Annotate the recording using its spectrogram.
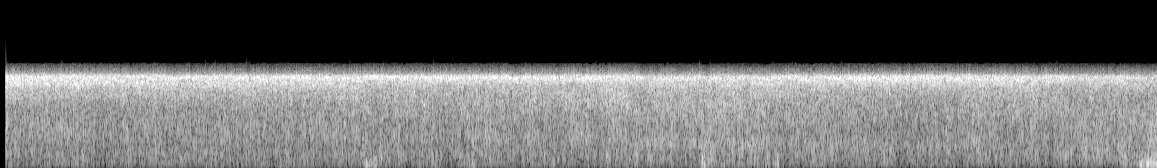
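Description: Waterfall: a steady, unbroken rush of falling water, loud and close.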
